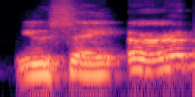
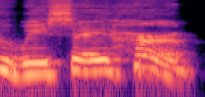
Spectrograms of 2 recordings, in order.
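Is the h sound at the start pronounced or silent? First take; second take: silent; pronounced. First: The word starts without an h sound. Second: The word starts with an h sound.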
